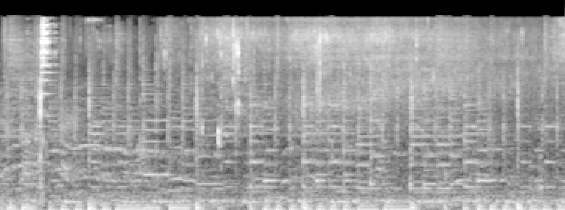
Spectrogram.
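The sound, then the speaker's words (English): Soda splashes over pebble or cracked ice pressed down on a layer of mint leaves in a glass, with a steady, crackling fizz and scattered light clinks of ice, holding at a fairly even loudness for several seconds. “We just need a little splash of soda.”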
